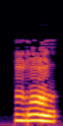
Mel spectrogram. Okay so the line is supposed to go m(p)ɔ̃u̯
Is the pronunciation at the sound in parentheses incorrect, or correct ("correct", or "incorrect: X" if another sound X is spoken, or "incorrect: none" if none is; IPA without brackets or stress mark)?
incorrect: b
